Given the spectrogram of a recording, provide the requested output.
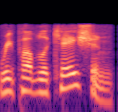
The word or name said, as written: republication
